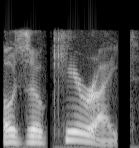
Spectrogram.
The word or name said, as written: ozokerite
